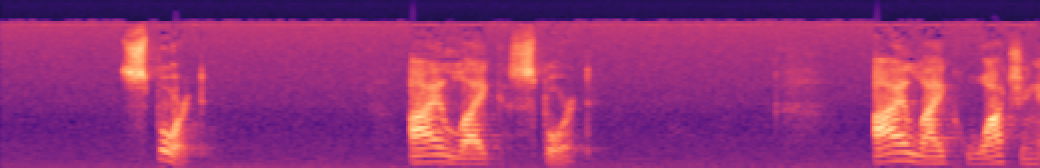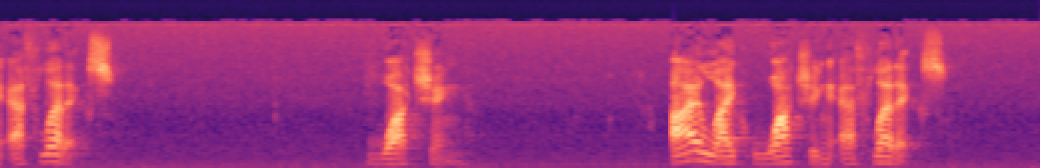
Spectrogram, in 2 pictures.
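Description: A young man speaks clearly and slowly in short phrases, pausing between them.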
